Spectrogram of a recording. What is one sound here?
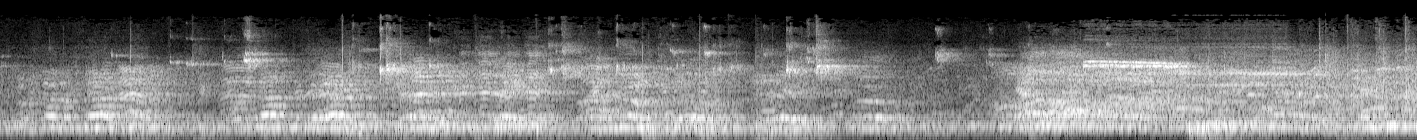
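Sneakers squeak sharply on a hardwood court.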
